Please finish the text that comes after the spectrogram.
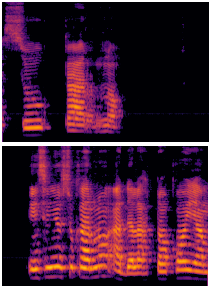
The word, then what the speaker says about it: Soekarno: Indonesia adalah Bapak Insinyur Soekarno ya dibacanya Soekarno Insinyur Soekarno adalah tokoh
